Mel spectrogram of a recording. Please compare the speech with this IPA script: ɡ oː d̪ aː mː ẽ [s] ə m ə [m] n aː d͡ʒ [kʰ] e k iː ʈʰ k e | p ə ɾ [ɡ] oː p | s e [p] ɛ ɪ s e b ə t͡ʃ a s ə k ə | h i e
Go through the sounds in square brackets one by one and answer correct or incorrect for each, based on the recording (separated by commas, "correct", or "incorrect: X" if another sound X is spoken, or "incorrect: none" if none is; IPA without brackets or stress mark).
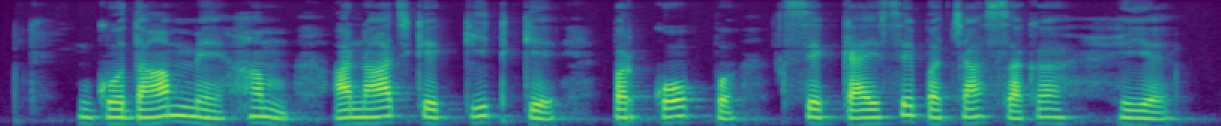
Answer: incorrect: h, incorrect: none, incorrect: k, incorrect: k, incorrect: k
